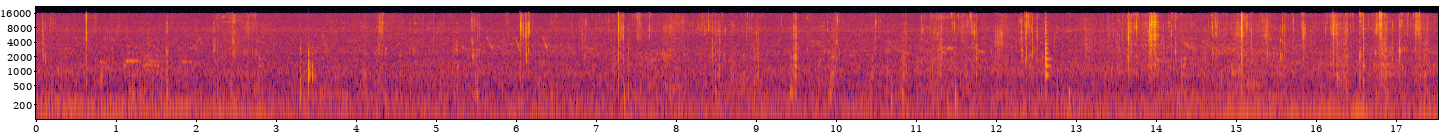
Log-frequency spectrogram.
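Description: Close-up eating sounds: people chewing and crunching raw vegetable stems and tadpole curry, with small mouth clicks and lip smacks that come more often in the second half, over a faint steady low hum.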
